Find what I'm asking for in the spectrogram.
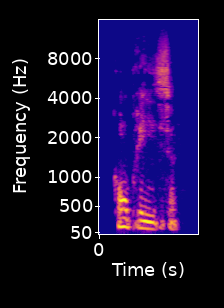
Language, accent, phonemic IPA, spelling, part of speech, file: French, Canada, /kɔ̃.pʁiz/, comprise, verb, LL-Q150 (fra)-comprise.wav
- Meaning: feminine singular of compris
